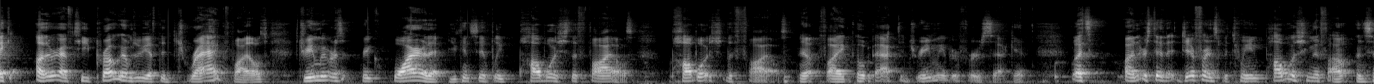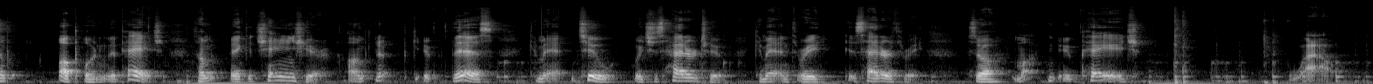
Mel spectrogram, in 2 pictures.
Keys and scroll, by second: 19.5 super+2, 20.9 super+s, 25.9-27.3 typing.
